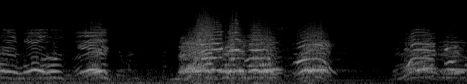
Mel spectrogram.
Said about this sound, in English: Now they're yelling, Merkel muss weg, Merkel must go. Not only because she's part of a system they think is corrupt, but also because of her decision to let in refugees.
